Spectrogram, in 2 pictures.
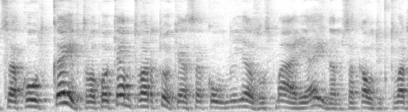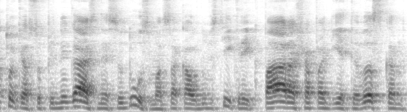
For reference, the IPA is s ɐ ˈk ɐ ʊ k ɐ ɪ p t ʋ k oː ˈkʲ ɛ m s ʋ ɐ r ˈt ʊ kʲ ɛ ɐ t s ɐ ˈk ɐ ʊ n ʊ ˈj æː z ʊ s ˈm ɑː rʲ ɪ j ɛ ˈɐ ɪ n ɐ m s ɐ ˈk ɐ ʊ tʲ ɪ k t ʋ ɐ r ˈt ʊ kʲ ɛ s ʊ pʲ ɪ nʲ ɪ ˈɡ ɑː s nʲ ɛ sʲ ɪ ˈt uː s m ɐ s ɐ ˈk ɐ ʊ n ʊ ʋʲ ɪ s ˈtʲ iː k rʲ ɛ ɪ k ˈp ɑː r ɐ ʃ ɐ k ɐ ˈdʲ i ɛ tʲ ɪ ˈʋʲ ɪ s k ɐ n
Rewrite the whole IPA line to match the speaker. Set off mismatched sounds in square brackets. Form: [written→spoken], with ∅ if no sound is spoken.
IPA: s ɐ ˈk ɐ ʊ k ɐ ɪ p t ʋ k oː ˈkʲ ɛ m [s→t] ʋ ɐ r ˈt ʊ kʲ ɛ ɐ [t→∅] s ɐ ˈk ɐ ʊ n ʊ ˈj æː z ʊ s ˈm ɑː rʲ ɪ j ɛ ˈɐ ɪ n ɐ m s ɐ ˈk ɐ ʊ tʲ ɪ k t ʋ ɐ r ˈt ʊ kʲ ɛ s ʊ pʲ ɪ nʲ ɪ ˈɡ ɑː s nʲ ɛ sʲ ɪ [ˈt→ˈd] uː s m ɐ s ɐ ˈk ɐ ʊ n ʊ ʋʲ ɪ s ˈtʲ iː k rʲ ɛ ɪ k ˈp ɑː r ɐ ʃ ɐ [k→p] ɐ ˈdʲ i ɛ tʲ ɪ ˈʋʲ ɪ s k ɐ n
